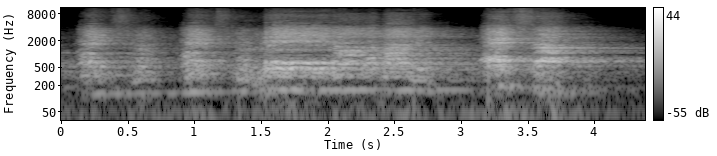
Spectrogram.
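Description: Short title-card musical jingle sung by a choir of voices over a steady held low note, in phrases that die away at the very end.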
